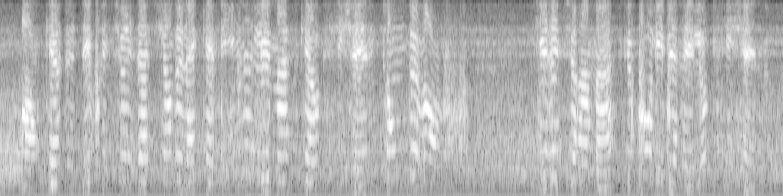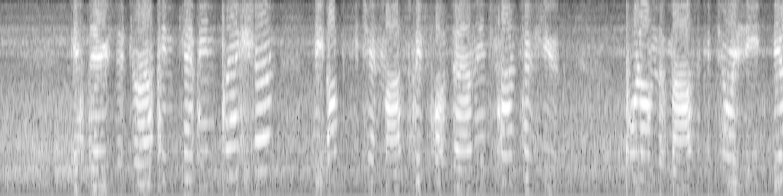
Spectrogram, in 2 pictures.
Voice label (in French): masque a oxygene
